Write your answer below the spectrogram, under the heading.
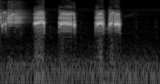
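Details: Five harsh, scratchy notes from a black francolin, grouped as one, two, then a rapid pair, delivered in about one and a half seconds. Played to captive birds to encourage them to begin calling.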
